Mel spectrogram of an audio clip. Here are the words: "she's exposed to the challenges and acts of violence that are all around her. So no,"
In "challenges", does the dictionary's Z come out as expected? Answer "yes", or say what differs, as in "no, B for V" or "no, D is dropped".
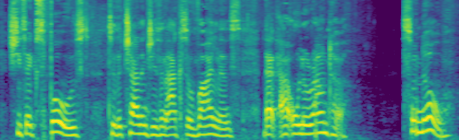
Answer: yes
